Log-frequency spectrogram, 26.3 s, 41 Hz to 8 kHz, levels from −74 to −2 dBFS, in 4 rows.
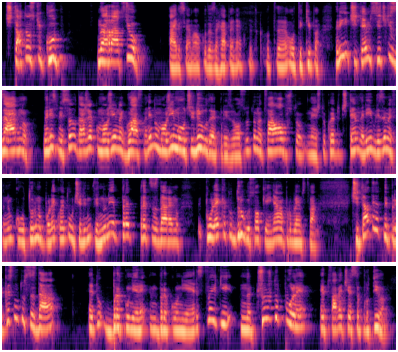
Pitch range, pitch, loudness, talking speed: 155-205 Hz, 175 Hz, -17 LUFS, 170 wpm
